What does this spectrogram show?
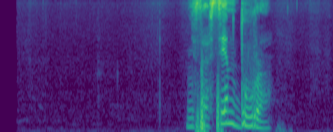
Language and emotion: Russian, angry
